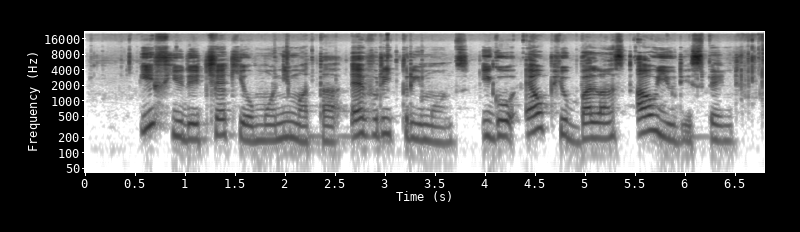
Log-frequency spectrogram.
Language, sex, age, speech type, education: Nigerian Pidgin, female, 15-29, spontaneous, tertiary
